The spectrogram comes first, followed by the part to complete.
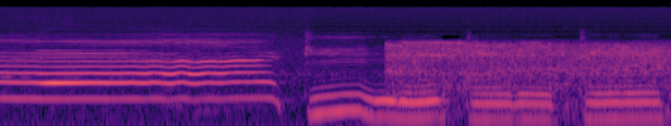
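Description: A voice singing a tune without words: one long held note that wavers slightly near its end, then a sliding note and a string of short hummed notes. A steady hiss comes in a little past halfway.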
